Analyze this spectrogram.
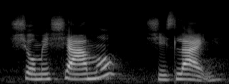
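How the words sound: It is said in an Argentine accent. "generalmente los argentinos pronuncian"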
